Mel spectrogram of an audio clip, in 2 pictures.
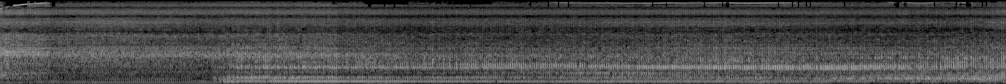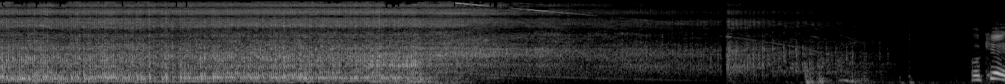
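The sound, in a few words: power saw cutting Schedule 40 PVC pipe one-handed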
